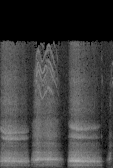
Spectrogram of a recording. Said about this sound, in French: là maintenant, tu me regardes droit dans les yeux et tu respires avec moi. Tu inspires, tu expires, tu inspires, tu expires, et tu souffles comme ça.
